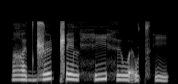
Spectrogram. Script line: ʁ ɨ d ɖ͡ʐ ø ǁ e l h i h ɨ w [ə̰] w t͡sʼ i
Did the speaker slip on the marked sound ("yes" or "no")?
no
